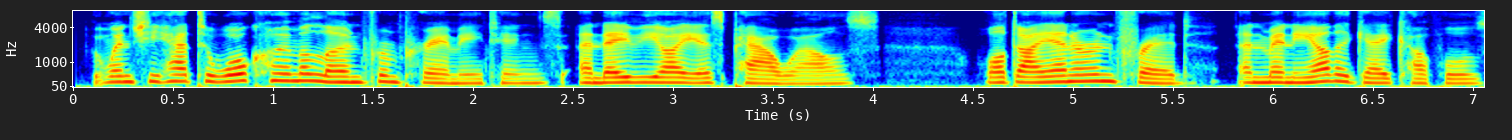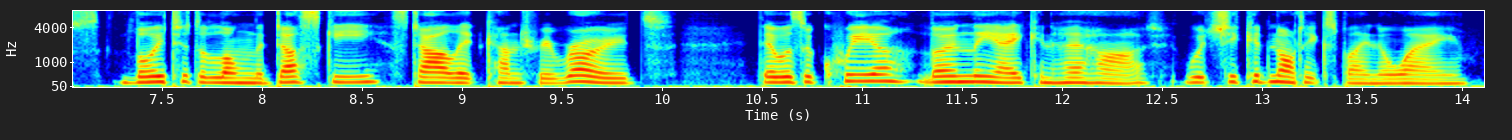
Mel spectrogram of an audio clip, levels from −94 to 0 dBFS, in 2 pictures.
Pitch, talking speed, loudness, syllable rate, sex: 200 Hz, 210 wpm, -18 LUFS, 5.4 syllables/s, female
